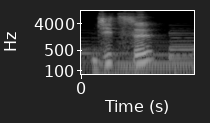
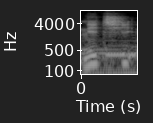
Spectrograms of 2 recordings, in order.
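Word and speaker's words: 日: In Chinese it is jitsu. Mhm. Or wait ni. Ni ni. Okay. Okay. Nichi and depending on the ver on the word that is used in right.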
